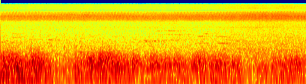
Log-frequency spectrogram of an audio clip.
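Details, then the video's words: Cicadas buzzing in summer at Maruike Pond, Mt. Kirishima, Japan: an unbroken piercing drone sits above loud, rhythmically gurgling stream water. "ASMR Summer Sounds in Japan -Cicada & Clear Running Water Stream"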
